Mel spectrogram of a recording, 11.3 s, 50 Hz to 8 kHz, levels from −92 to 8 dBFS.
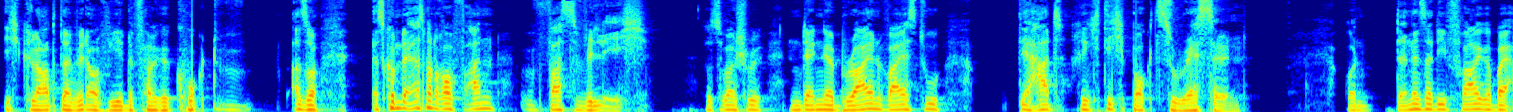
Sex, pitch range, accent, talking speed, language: male, 115-140 Hz, German, 205 wpm, German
